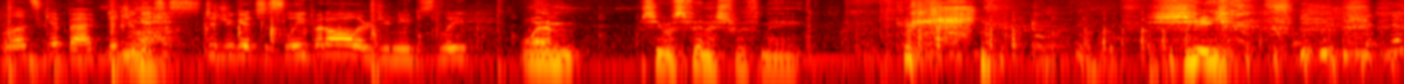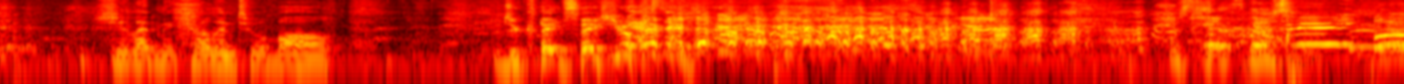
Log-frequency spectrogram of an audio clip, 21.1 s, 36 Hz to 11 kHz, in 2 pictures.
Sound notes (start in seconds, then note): 13.1 laughs; 15.0 laughter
